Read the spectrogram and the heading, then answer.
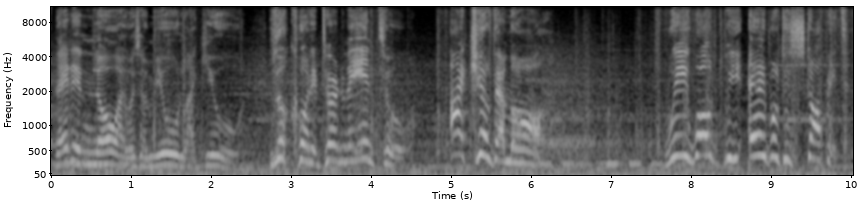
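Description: A desperate, fatalistic mutant woman in a zombie video game. She speaks in a high voice with grave, dramatic emphasis over clear background music. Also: expressive, takes it slowly. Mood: bitter despair. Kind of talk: video game cutscene acting.

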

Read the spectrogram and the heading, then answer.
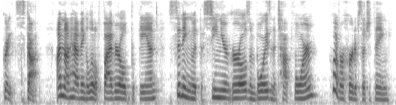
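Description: A woman's voice: mid-range voice, brisk, a bit bright, close to an everyday voice. A woman barking as a bullying giant headmistress. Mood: bellowing scorn. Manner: barking, snorting, contemptuous. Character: bullying hulking female headmistress, bellowing.

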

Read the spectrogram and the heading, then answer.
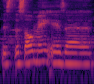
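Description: A woman giving a casual, improvised card reading to an online audience, talking in an animated, slangy way and swearing freely. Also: lowish voice, slow. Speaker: tarot card reader, online host. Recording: music playing behind the voice. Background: pop and R&B songs playing.

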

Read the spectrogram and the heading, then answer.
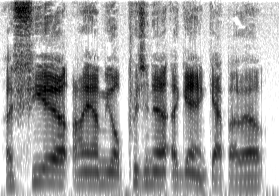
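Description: A man voicing a courteous, grey-haired older colonel with a soft, sad manner. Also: a little high, normal speed, clear, resonant tone, no echo, lightly acted. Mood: gentle.

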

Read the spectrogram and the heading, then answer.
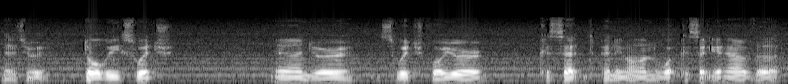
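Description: Low, gravelly man, flat casual review. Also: a little hiss or hum, poor audio. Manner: halting, piecemeal delivery while handling items. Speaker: video host reviewing old electronics. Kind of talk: casual hands-on product review. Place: small indoor workroom at a bench.

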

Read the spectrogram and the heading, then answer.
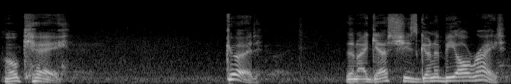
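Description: An actor playing a brooding, caring young warrior in a video game, serious and subdued in manner. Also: male voice, on the high side, sing-song, slow pace, a bit bright, a little hiss or hum, heavily acted. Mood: relieved. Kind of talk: video game cutscene acting.

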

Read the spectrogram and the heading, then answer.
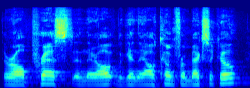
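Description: A man, a police narcotics officer, giving a casual, halting presentation at a town hall, with many fillers and restarts. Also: fairly high pitch, fairly even intonation, darkish tone.

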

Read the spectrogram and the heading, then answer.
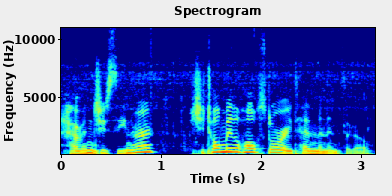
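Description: A woman's voice: a little high, expressive, fast talker, mellow, lo-fi sound, lightly acted. A woman playing an easygoing, concerned niece in a casual, conversational way in an audio drama. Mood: casual, puzzled.

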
